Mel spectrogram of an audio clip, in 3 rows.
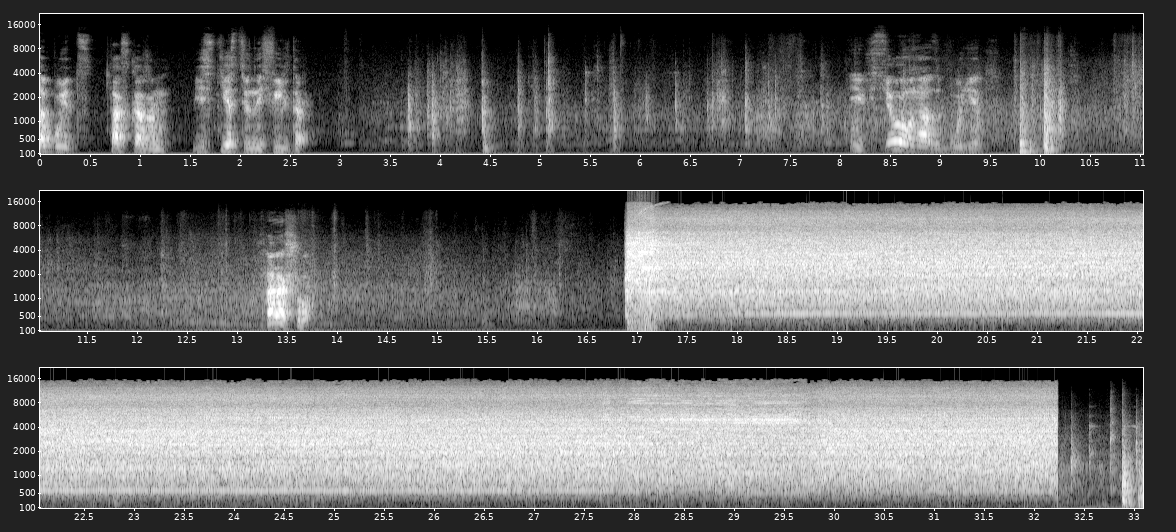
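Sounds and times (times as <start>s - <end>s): angle grinder cutting hose: 16.9s - 32.3s.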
